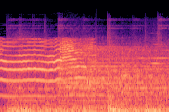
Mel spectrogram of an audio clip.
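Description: animal, cat meowing

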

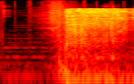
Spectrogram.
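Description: impact, mirror shattering

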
